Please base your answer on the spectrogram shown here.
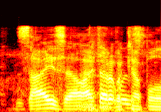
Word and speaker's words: ZyXEL: okay so the big change recently was the size l I finally found out it's pronounced firewall size l size l I thought of a couple of those switchers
